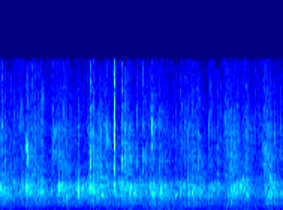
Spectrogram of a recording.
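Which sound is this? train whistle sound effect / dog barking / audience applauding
audience applauding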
